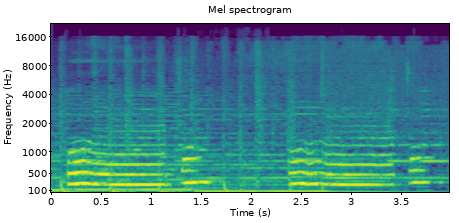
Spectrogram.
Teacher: dengungnya pun harus lebih ringan. Lidahnya harus datar.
